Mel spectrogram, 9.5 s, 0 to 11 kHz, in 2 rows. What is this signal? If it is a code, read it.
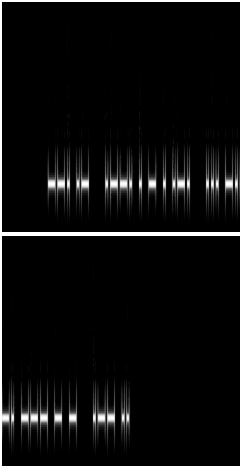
Morse code, heard as a keyed tone, about 25 wpm, 700 Hz. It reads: GA PETER SCOTT WI
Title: K1USN SST QSO Practice - 25wpm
